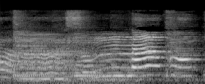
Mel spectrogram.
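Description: A woman singing to her own guitar accompaniment. Her voice bends and slides between held notes over sustained guitar chords.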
